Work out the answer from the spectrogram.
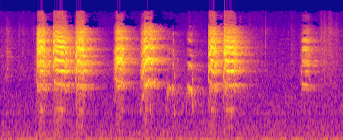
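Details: Black-hooded Nanday parakeets eating seed mix at a backyard feeder give loud grating squawks, paired or single bursts roughly every half to one second, with short quiet gaps and a low steady hum behind.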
